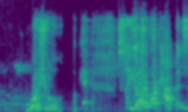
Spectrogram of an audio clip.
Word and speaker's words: bonjour: Bonjour. Okay. So here what happens is the R sound should come from your throat. So you HAVE TO SAY BONJOUR IF YOU want to speak as a native.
